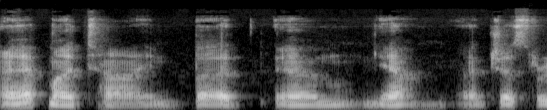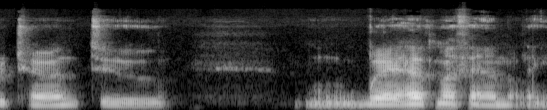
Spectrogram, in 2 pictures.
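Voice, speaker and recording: In a dry, close recording with no echo, a man with a German accent speaks at a fairly slow pace. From Germany (Bavaria). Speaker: caller. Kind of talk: casual chat. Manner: halting, many fillers.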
